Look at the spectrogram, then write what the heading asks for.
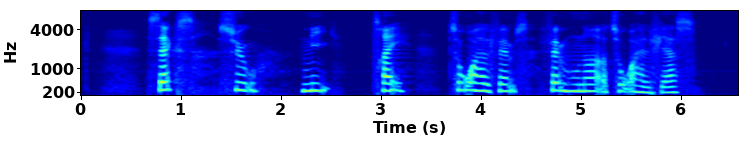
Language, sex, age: Danish, female, 28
